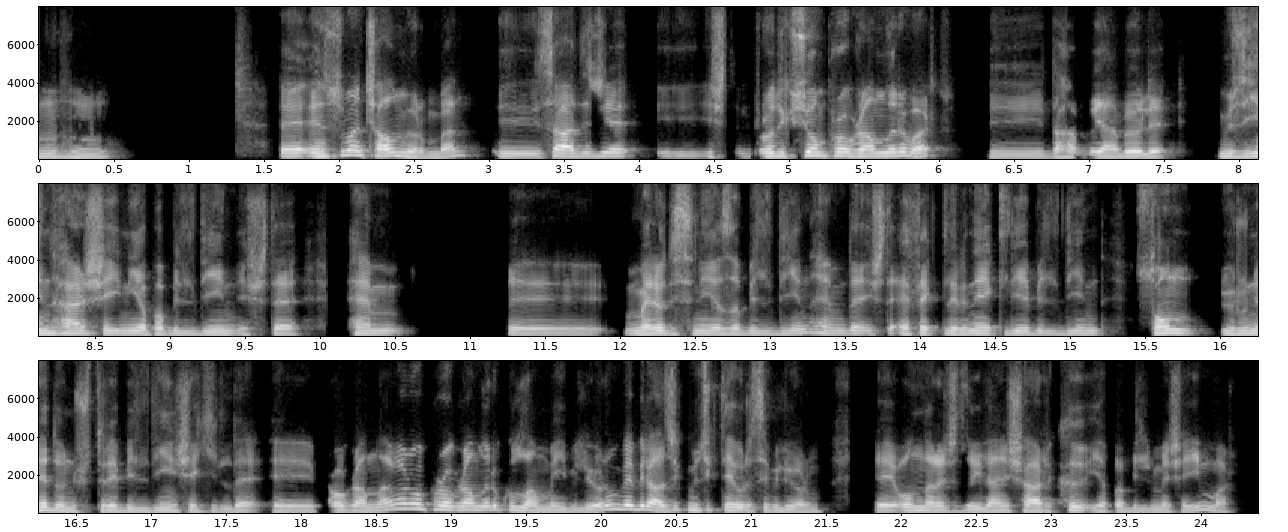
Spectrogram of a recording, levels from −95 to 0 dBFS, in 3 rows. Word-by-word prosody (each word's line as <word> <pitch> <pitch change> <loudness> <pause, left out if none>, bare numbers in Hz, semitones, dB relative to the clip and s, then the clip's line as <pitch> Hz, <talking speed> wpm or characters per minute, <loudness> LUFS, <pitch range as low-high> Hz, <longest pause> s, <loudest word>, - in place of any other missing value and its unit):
Hı - - -1
hı. 140 -2 -3 1.3
Eee, 175 - +4
enstrüman 175 +7 +3
çalmıyorum 160 - +2
ben. 185 +10 -2 0.2
Iıı, 155 -1 0
sadece, 170 0 +3
iii, 85 -1 -12
işte 160 -1 -11
prodüksiyon 175 +3 +3
programları 180 +1 +4
var. - - +4 0.4
İii, 140 -1 -7
daha 145 +1 0
ya, 135 -2 +2
böyle 145 0 +4 0.3
müziğin 155 +1 +3
her 170 +1 +3
şeyini 155 -2 +1
yapabildiğin, 140 -1 -1
işte, 140 0 -4 0.3
hem, 155 0 -1 0.7
eee, 140 -1 -3
melodisini 150 -1 +2
yazabildiğin 145 +3 -2
hem 160 -4 -3
de, 160 -1 0
işte, 150 +1 -5
efektlerini 150 0 +1
ekleyebildiğin, 150 0 -2 0.2
son 170 -1 +3
ürüne 155 +3 +2
dönüştürebildiğin 135 0 -2
şekilde, 135 -1 -5
eee, 130 -1 -3
programlar 145 +6 0
var. 255 - 0
O 250 -2 +1
programları 190 -2 +1
kullanmayı 140 -7 -1
biliyorum 135 - -1
ve 220 -1 +5
birazcık 175 -3 +2
müzik 165 +1 -3
teorisi 155 -1 +1
biliyorum. 120 -4 -4 0.3
Eee, 150 -1 +3
onun 155 +2 +2
aracılığıyla 130 -1 -1
hani 135 - -1
şarkı 135 +3 0
yapabilme 135 -4 -3
şeyim 170 +9 -5
var. 125 0 -8
150 Hz, 135 wpm, -19 LUFS, 140-165 Hz, 1.3 s, ve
